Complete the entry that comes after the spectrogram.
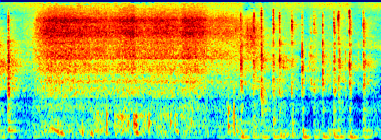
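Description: A steady hiss fills the first half, then rapid, irregular clicks of typing on a computer keyboard patter along quickly for the last second, moderately loud and with no voices.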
